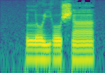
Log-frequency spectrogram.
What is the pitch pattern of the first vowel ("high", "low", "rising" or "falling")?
low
